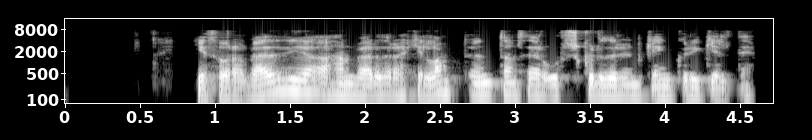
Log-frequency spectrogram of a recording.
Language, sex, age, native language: Icelandic, male, 30-39, Icelandic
